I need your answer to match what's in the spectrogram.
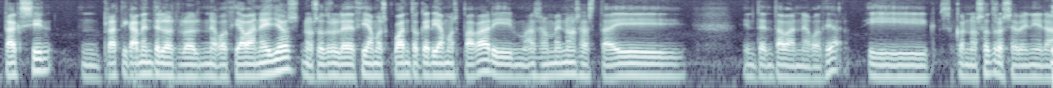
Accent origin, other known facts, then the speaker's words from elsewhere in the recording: Bilbao, Basque Country, Spain; nosotros que somos de Bilbao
